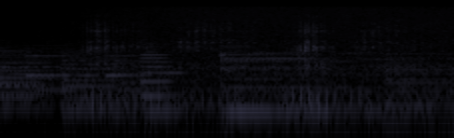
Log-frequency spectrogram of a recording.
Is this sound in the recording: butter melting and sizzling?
no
